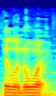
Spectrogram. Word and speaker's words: Illinois: newek and when the French arrived to the region they pronounced the Ojibwe word illiniuek as ili Noir which later American settlers then pronounced Illinois because of this the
